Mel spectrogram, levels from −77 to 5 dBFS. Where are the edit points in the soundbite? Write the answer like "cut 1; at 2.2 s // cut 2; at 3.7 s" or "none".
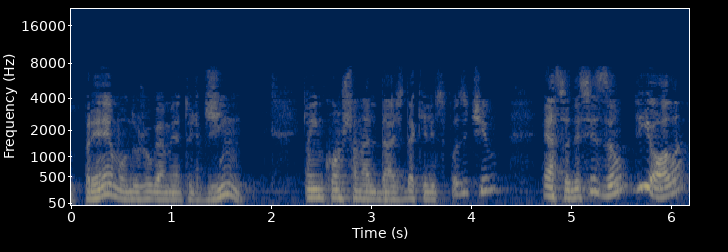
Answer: cut 1; at 1.3 s // cut 2; at 2.4 s // cut 3; at 3.6 s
